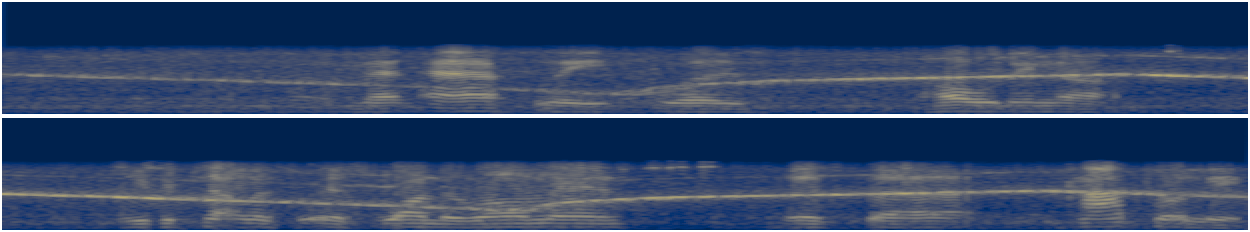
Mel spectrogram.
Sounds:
inside a small room
speech

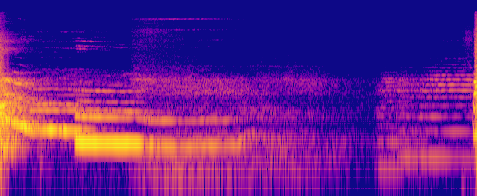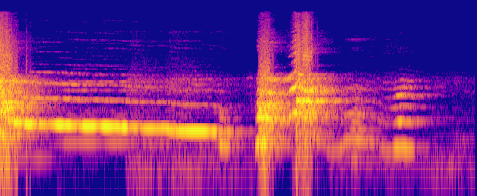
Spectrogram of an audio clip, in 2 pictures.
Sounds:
yip

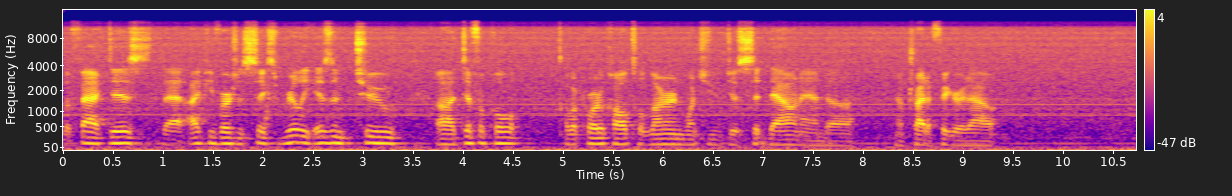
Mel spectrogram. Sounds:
hum

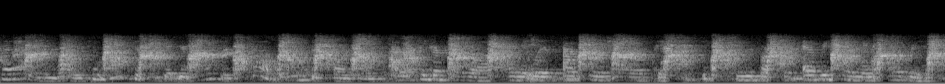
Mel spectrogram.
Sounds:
dog
bow-wow
bark
canids
animal
pets
speech

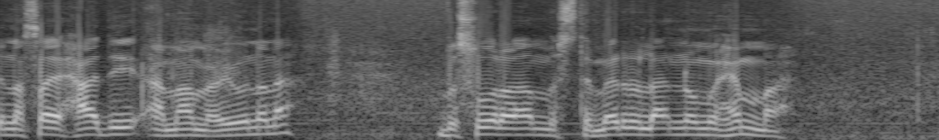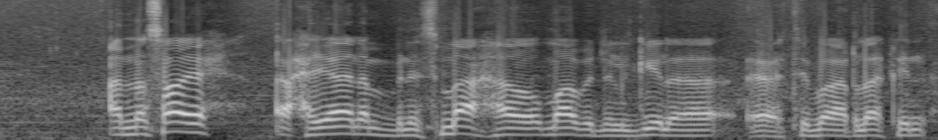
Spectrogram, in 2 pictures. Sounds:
music
outside, rural or natural
speech

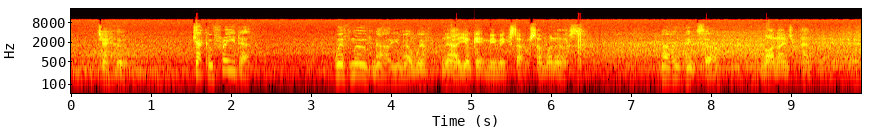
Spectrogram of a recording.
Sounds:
speech

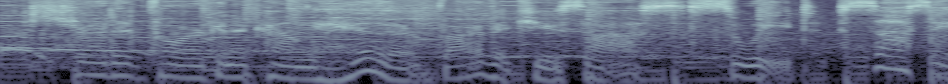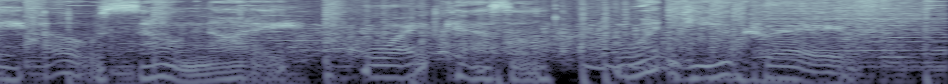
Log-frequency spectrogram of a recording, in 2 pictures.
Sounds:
speech
music

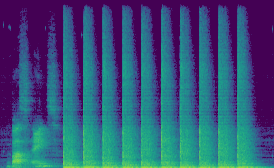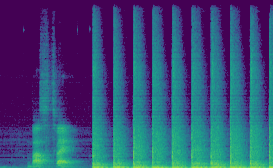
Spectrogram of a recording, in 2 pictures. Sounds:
speech

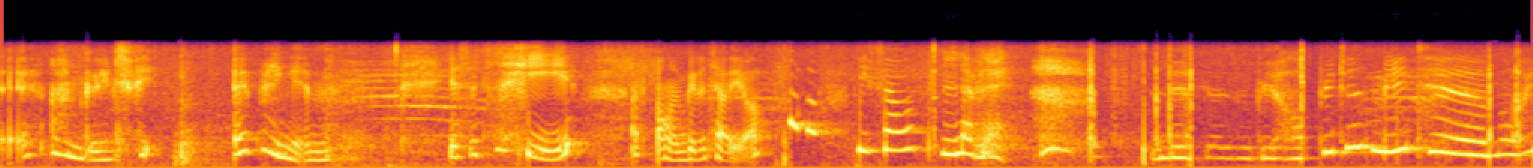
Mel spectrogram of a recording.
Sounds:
speech

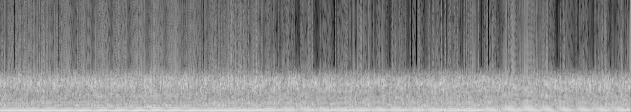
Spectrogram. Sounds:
vehicle
aircraft

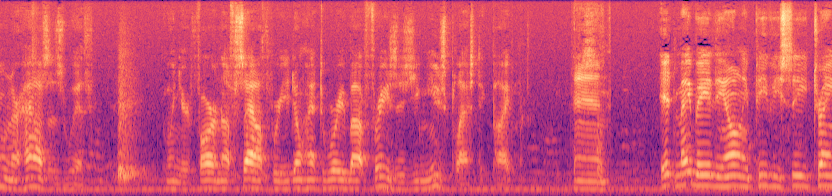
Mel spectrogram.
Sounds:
speech

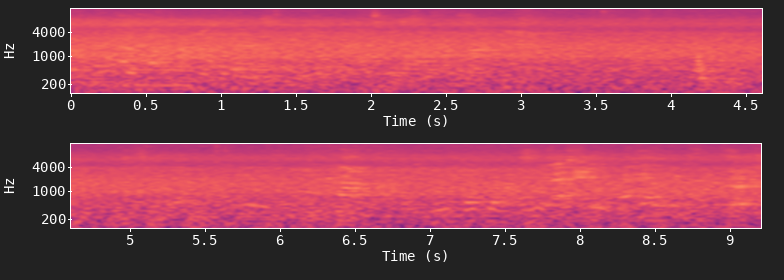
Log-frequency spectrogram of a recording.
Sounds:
car
speech
outside, urban or man-made
vehicle

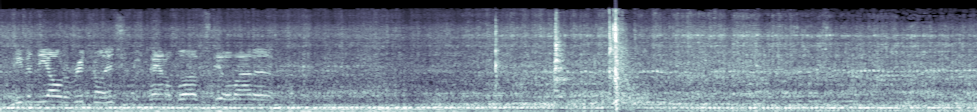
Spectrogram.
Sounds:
vehicle
speech

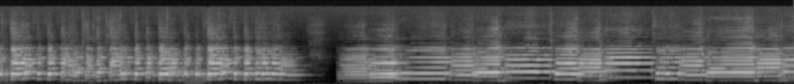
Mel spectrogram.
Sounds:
playing bassoon

